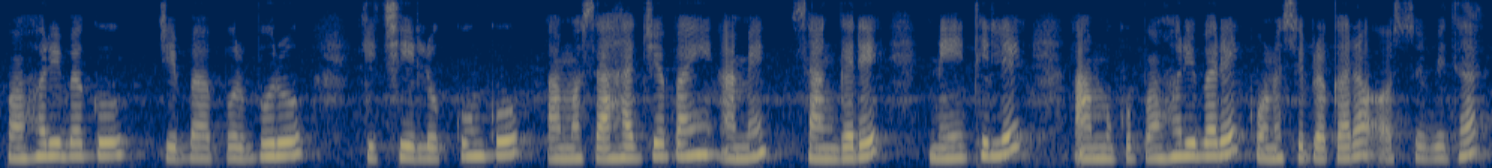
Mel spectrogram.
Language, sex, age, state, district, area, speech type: Odia, female, 30-45, Odisha, Jajpur, rural, spontaneous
